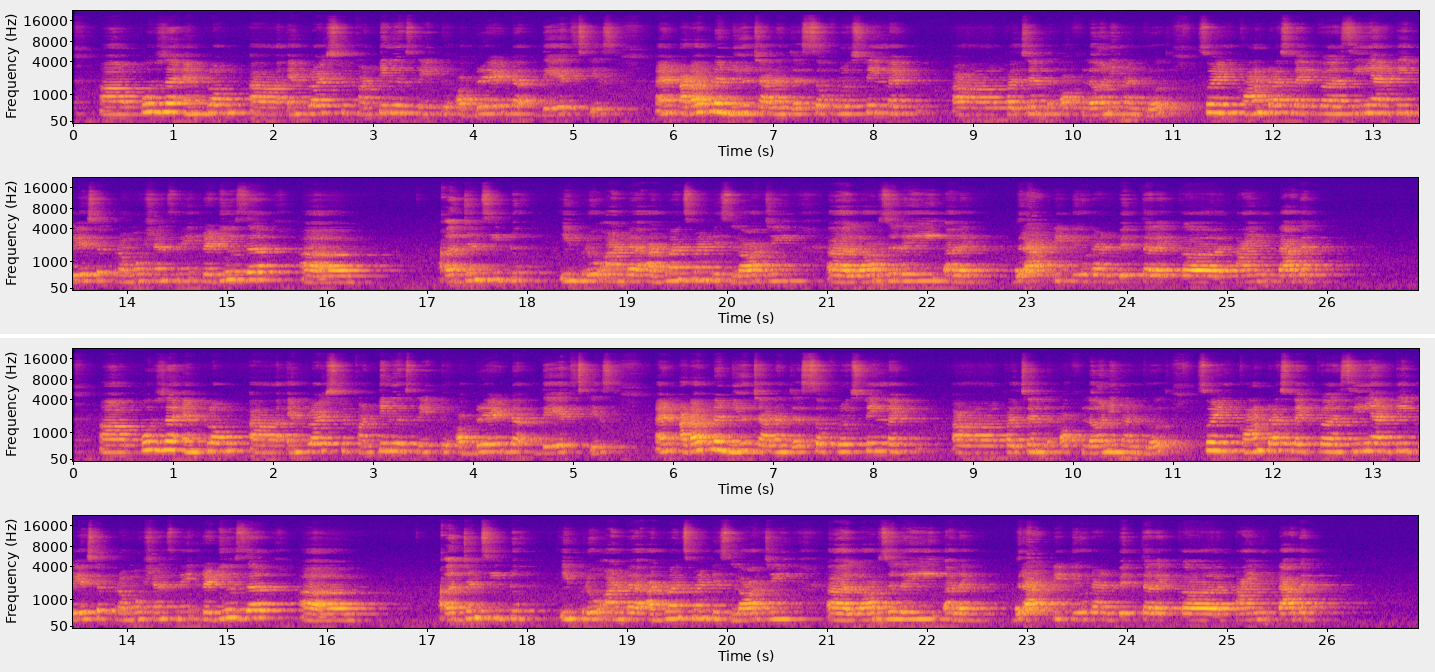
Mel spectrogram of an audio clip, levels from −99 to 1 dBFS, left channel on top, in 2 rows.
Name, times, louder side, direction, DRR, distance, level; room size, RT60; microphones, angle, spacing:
voice 1, 0.3-5.3 5.8-8.3 8.8-10.9 11.3-15.4 15.7-16.3 17.1-18.0 18.3-20.6 21.0-22.5 22.9-25.9, right 1 dB, 20° right, -2 dB, 0.3 m, -20 dB
4.2 x 3.1 x 2.9 m, 1.0 s
head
